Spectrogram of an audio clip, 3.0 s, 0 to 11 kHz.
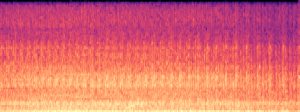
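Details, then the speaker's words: Porsche 914 flat-four with carburetors, first start after some work: the idle lopes and stumbles unevenly, running on three cylinders because a spark plug lead came off. "That three was three cylinders. That was 3 cylinders? Yeah, the it one came the out. spark plug."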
